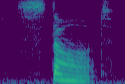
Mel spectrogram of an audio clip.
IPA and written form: stɑːt (start)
